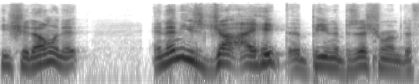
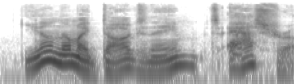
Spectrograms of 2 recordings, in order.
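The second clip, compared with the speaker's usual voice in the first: offended, indignant, outraged disbelief; 3 semitones lower, 11 dB quieter than usual. Retelling how a pitcher answered an interviewer: imitating Price, offended. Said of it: "he said it like, like, "How dare you not know the name of my dog?"".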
